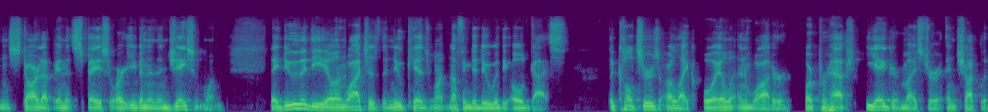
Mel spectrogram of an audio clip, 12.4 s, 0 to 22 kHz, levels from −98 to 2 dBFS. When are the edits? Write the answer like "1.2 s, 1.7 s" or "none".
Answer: 4.3 s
